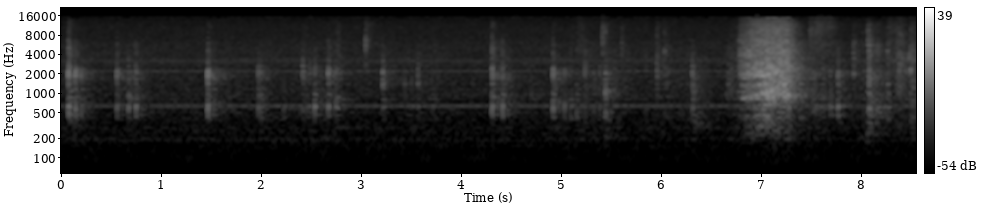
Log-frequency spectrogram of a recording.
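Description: Sliding-blade paper trimmer cutting through black cardstock in one rasping stroke of about half a second near the end. Before it come a few light ticks and taps as the card is positioned on the trimmer.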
